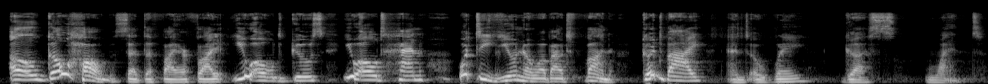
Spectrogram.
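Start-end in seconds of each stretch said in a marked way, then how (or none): 0.1-1.2 cheeky brush-off. Acted. Firefly dismisses Sam. 2.3-7.1 cheeky taunting. Acted. Firefly taunts Sam.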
